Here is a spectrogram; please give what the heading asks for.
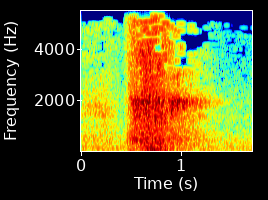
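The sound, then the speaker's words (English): A single snort of disgust, a short breathy nasal exhale that swells quickly and fades over about a second against a quiet background. “And you snort at it. It's a snort of disgust.”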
